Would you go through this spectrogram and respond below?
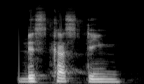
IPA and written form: dɪsˈɡʌstɪŋ (DISGUSTING)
